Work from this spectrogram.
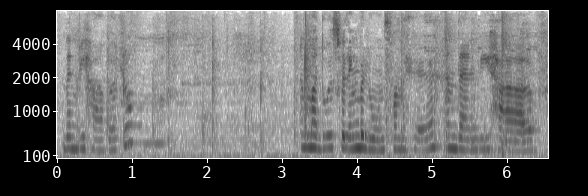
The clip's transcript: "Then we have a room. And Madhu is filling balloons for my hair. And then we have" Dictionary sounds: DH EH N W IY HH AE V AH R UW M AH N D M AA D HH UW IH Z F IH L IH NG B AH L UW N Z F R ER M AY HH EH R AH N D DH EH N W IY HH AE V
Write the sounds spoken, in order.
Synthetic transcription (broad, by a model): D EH N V IY HH AE V AH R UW AH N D M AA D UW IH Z F IH L IH NG B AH L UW N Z F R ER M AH HH EH R AH N D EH N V IY HH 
